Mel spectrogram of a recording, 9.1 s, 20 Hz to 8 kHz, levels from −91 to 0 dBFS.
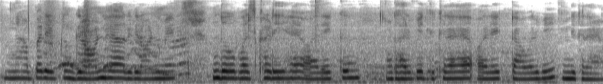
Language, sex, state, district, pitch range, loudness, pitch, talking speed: Hindi, female, Bihar, Gopalganj, 220-240 Hz, -15 LUFS, 235 Hz, 170 wpm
